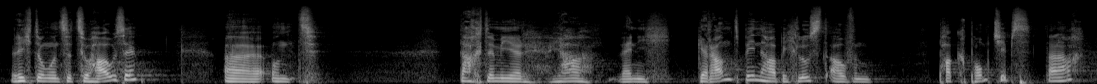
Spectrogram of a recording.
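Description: Lively Swiss German preacher in a hall. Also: male voice, a little high. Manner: lively storytelling, animated. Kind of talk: anecdotal sermon. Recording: long reverb in a hall.

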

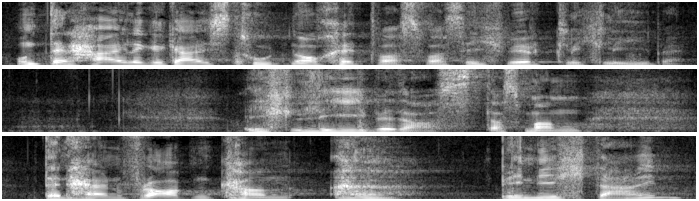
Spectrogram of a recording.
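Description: Bright-voiced preacher in a reverberant hall. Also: male voice, a little high. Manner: emphatic, slows down on key phrases. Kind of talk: sermon. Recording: long reverb of a large hall.

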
